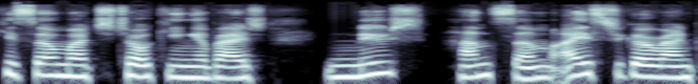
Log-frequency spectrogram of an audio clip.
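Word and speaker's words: Knut Hamsun: I used to go around calling him Canute when I first discovered him, but I'm delighted that you've corrected me there. So I now know in future Newt Handsome.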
